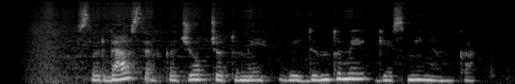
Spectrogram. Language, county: Lithuanian, Alytus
